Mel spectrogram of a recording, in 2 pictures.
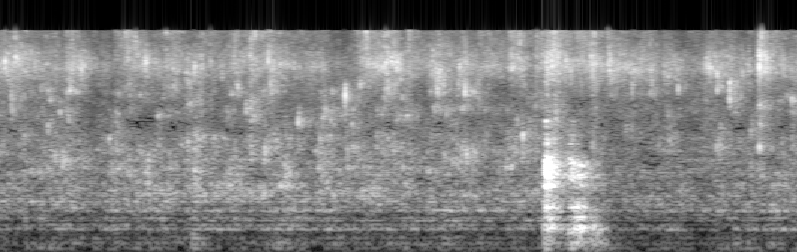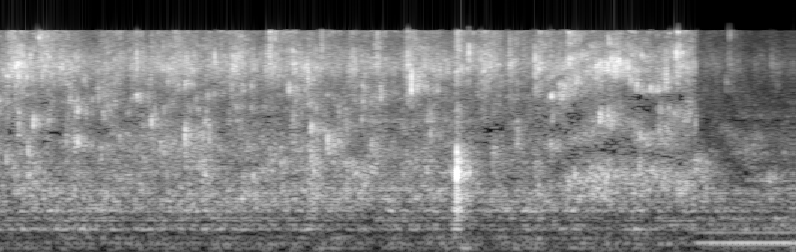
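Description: Onion-and-spice masala sizzling and crackling in hot oil in a wok, with two brief knocks from the spatula against the pan. The sizzle cuts off near the end.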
